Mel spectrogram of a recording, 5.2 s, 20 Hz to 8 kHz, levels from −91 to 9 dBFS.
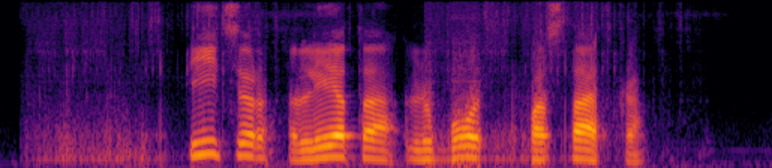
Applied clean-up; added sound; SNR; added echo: neural separator model SepFormer DNS4.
